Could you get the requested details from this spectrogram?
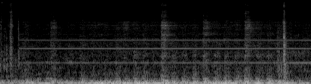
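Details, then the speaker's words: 1999 Chevrolet Tahoe 5.7 that hesitated and then died while idling. Slow, even cranking with a rhythmic pulse and a faint starter whine that never fires on a weak battery; owner suspects the distributor, new distributor cap pending. "I can't crank it much because I'm living on battery. My neighbor and friend is coming with a new distributor cap, which will go outside and we'll show you where that is, just in case you don't know. But we have no start."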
